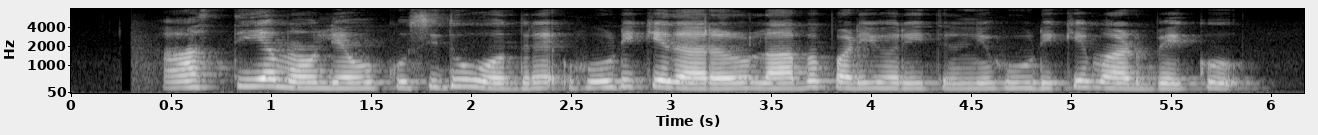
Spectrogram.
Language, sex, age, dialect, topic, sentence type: Kannada, female, 31-35, Coastal/Dakshin, banking, statement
